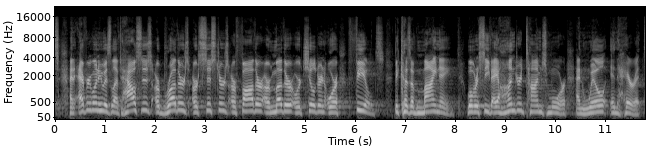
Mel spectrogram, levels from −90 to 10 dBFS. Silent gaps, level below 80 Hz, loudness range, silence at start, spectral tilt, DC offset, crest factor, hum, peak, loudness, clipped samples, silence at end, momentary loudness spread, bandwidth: none; -72 dBFS; 1 LU; 0 s; -4 dB/octave; under 0.1%; 22 dB; none; -2 dBFS; -23 LUFS; under 0.1%; 0 s; 8 LU; 16 kHz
